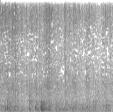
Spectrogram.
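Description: Rustling and light handling knocks of groceries being rummaged through as the next item is picked out, with a couple of faint knocks in the first second.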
